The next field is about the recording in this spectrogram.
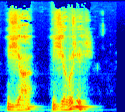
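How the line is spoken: Quiet, special intonation. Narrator (Russian): Захарьин тихо, с особой интонацией ответил

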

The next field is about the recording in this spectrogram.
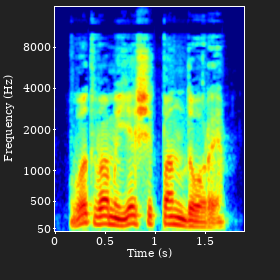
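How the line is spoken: Sighing. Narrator (Russian): вздохнул Норман

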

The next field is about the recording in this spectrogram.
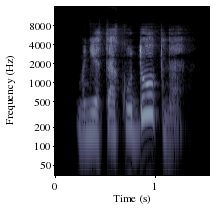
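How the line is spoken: Whispered. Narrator (Russian): тоже прошептал Ярослав

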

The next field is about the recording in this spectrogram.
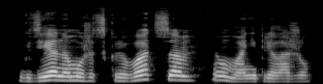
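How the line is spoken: Sighing. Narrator (Russian): вздохнул Шура

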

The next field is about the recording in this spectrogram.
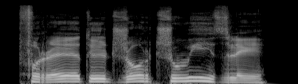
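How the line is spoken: Thundered. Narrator (Russian): прогремел глаз силы

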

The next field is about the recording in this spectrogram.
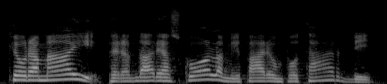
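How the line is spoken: Puppet's low whimper. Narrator (Italian): mugolò il burattino a mezza voce

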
